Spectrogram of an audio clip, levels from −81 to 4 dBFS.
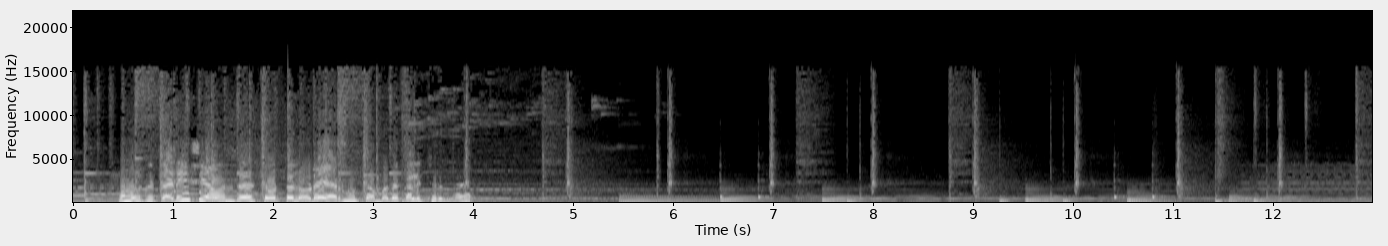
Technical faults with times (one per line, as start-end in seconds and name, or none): none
